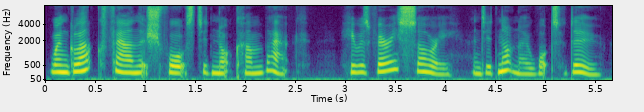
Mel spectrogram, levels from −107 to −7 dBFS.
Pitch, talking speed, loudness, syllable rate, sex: 235 Hz, 210 wpm, -19 LUFS, 4.3 syllables/s, female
